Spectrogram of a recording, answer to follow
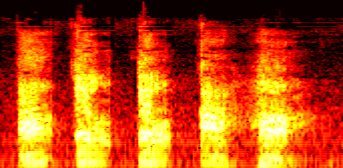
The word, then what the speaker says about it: Allah: Cuma dia membacanya, ngejanya beda sama kita. Kalau kita cukup Allah gitu. Kayak bercanda sama teman aja, Allah lu gitu aja tersinggung gitu ya. Kayak begitu, ringan gitu. Bacanya itu ringan. Tapi kalau mereka itu terpengaruh dengan bahasa Arab. Jadi nggak ringan, Allah.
